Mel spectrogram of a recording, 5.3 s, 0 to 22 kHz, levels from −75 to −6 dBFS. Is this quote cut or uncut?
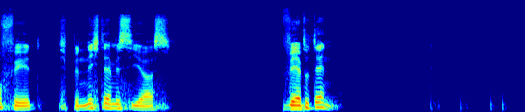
cut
